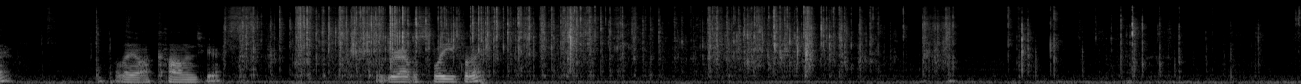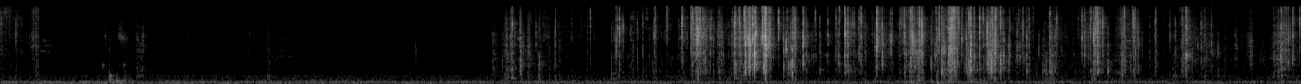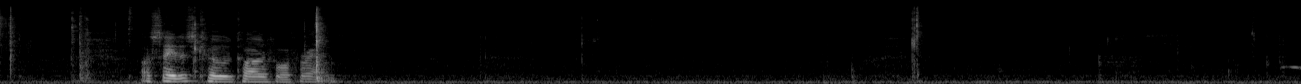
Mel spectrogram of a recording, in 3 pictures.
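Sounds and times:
plastic sleeves crinkling: 0:02.2 - 0:13.6, 0:17.9 - 0:26.4.

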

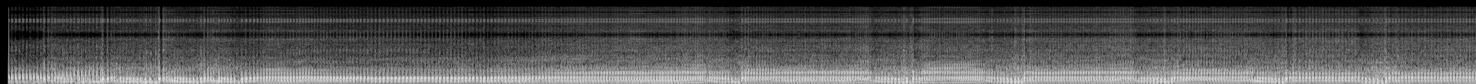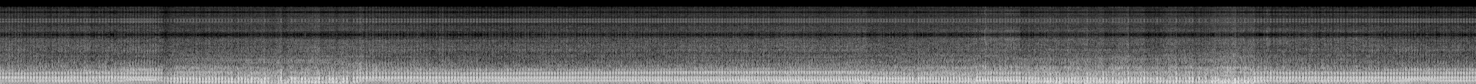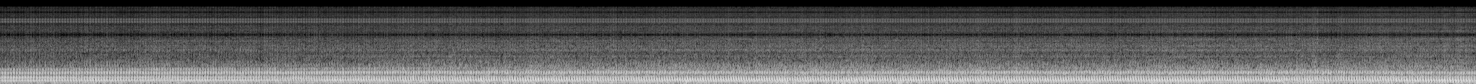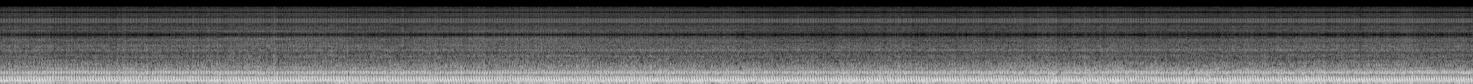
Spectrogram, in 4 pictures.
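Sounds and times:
dirt bike engine revving: 0:00.1 - 0:59.0.

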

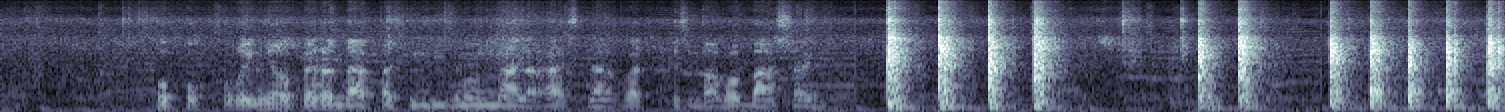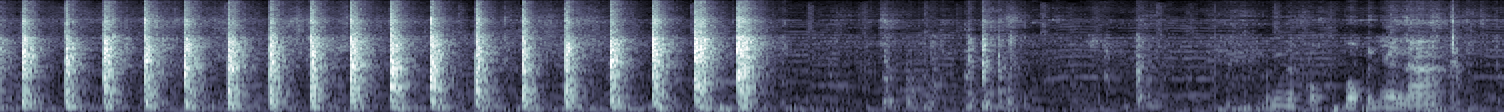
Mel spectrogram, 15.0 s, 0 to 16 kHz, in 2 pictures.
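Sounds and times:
hammer tapping on laminate: 0:04.4 - 0:11.4.

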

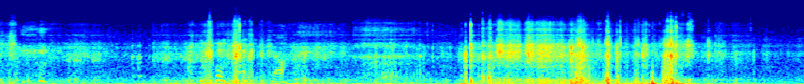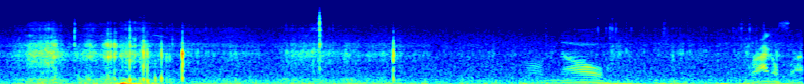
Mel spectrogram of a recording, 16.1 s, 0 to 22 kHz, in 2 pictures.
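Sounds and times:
boat hull scraping over brush: 0:00.0 - 0:12.1.

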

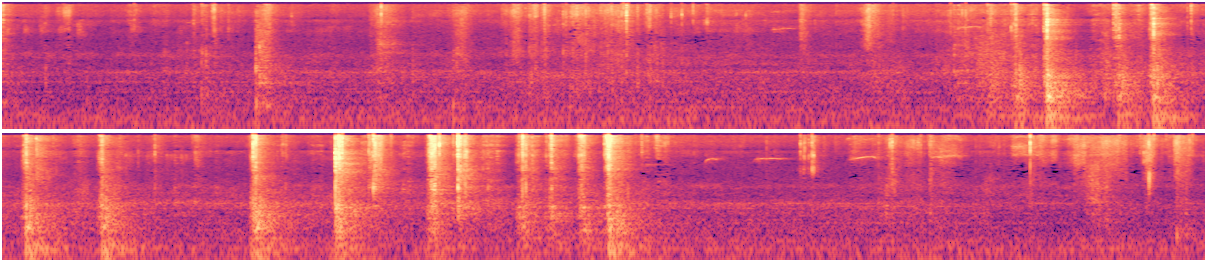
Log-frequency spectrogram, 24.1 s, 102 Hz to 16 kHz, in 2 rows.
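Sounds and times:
faint high bird chirps: 0:07.6 - 0:08.2, 0:19.0 - 0:21.6
knocks and thuds on wooden rafters: 0:09.7 - 0:18.6.

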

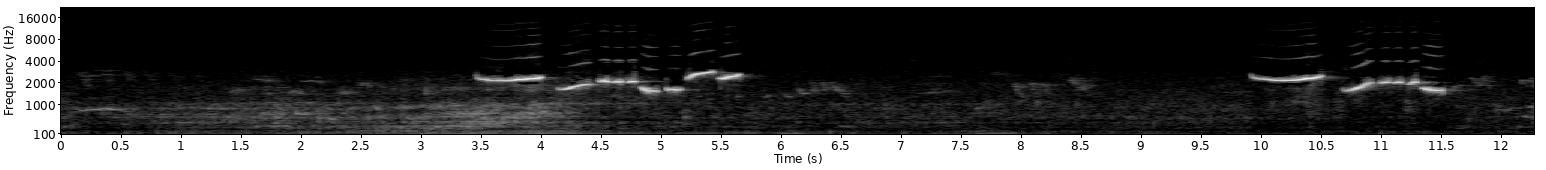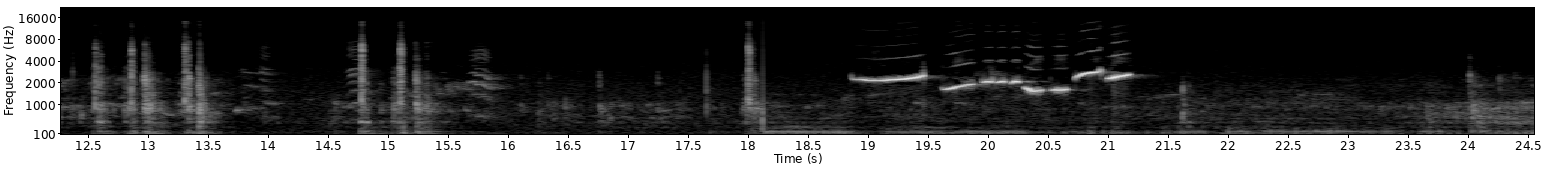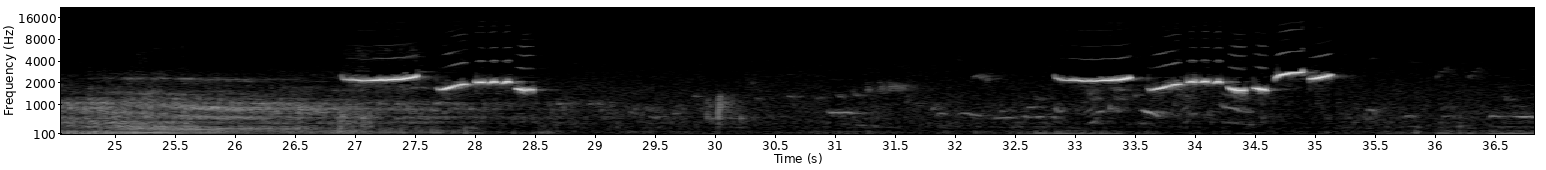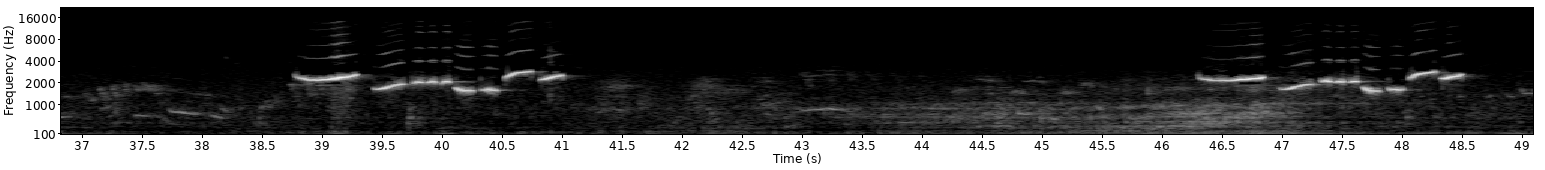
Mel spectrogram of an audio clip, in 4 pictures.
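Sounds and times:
bird whistling song: 0:03.5 - 0:06.6, 0:09.9 - 0:12.0, 0:18.9 - 0:21.4, 0:26.9 - 0:28.7, 0:32.2 - 0:35.4, 0:38.8 - 0:41.2, 0:46.3 - 0:49.0.

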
